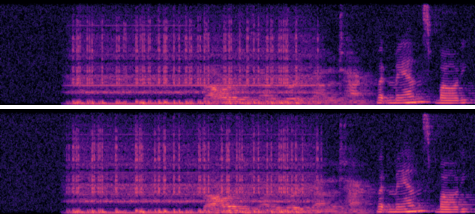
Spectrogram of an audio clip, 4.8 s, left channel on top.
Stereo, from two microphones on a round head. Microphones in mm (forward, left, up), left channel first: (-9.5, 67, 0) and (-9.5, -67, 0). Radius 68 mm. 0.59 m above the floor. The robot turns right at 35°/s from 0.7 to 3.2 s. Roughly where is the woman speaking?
Centre.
